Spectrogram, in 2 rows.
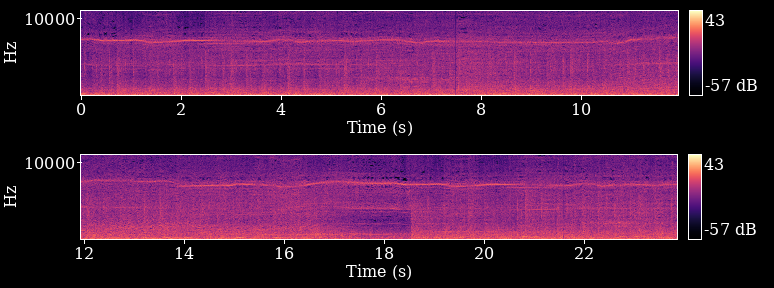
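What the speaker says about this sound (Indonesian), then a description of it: "kita akan menurunkan helikopter mini tersebut tepat di tengah-tengah lingkaran yang dibuat oleh manusia" A mini helicopter flies during an on-stage illusion act at the Trans Media 12th anniversary show. Its loud, continuous engine and rotor roar with a high whine holds steady throughout, close and dominant, with no talking.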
